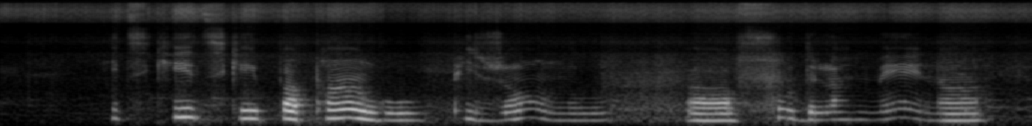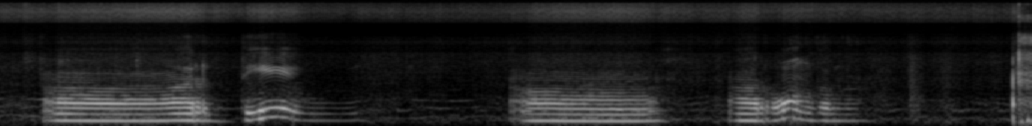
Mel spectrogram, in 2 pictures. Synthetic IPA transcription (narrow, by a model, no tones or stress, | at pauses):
it͡si̥kʲʰit͡si̥kʲipapʰaŋɡupʰizɔnu | fud̪ulamenə | aɾid̪eu | aɾoŋɡanə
